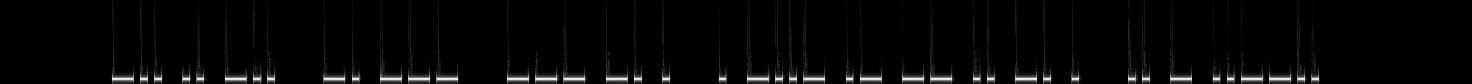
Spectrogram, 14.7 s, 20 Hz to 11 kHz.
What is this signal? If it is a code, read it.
Morse code, heard as a keyed tone, about 17 wpm, 700 Hz. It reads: DID NO ONE EXAMINE IT?
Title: Sentences from Top 1600 Words 17wpm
